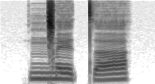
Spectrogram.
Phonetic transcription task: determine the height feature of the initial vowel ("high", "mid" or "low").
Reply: mid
